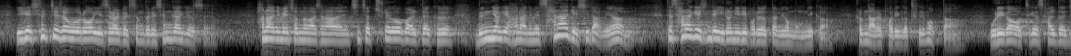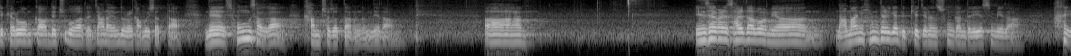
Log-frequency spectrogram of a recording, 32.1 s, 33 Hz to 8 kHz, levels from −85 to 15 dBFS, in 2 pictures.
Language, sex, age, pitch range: Korean, male, 40-59, 135-170 Hz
